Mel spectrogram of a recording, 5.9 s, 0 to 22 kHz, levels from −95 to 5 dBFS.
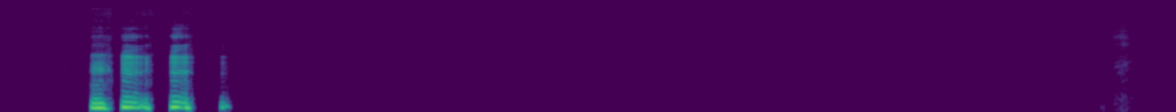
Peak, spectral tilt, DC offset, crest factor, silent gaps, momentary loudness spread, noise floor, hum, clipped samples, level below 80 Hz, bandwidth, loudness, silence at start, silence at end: -12 dBFS; -9 dB/octave; under 0.1%; 22 dB; 1.03-1.08 s; 22 LU; under -90 dBFS; none; under 0.1%; -76 dBFS; 6.2 kHz; -28 LUFS; 0.45 s; 4.75 s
